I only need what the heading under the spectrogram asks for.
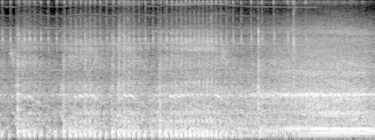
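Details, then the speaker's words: Honda Beat scooter with throttle position sensor unplugged, eight-blink fault code: engine chugs unevenly, speed wandering, never settling into steady idle; returns to normal after sensor is plugged back in. "tidak normal ya Temen tidak bisa stasioner ini kita pasang kembali"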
